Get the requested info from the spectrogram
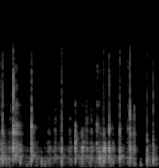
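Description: Nigella (kalonji) seeds being crushed with a pestle in a white ceramic mortar: rapid, irregular scraping and clicking of seeds ground against the bowl.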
